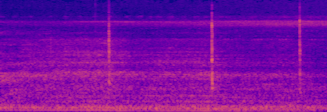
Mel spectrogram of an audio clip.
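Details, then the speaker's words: Chevrolet Trailblazer heater blower after the blower resistor and burnt wiring connector were replaced, key on with the engine off: steady, even rush of air on top speed with no squeal or ticking; all five speeds, including the once-dead speed four, now work. "all right so let's hit number one here and see what we got all right it works number two working you probably hear it number three it's working and the one that didn't work before number four yeah and number five working"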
